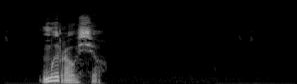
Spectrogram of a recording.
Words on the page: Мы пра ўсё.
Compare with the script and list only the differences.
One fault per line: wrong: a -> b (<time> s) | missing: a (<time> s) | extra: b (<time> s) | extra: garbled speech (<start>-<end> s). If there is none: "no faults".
no faults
